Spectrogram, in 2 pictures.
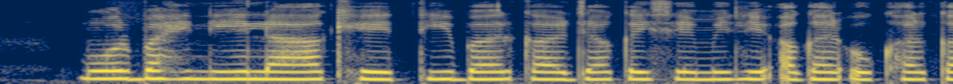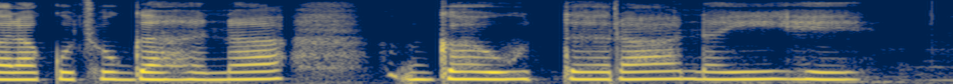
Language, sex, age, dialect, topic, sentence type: Chhattisgarhi, female, 18-24, Western/Budati/Khatahi, agriculture, statement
